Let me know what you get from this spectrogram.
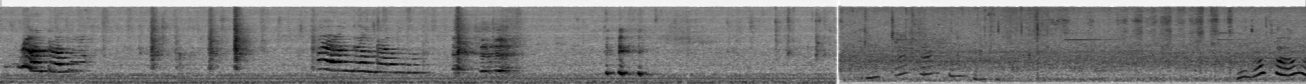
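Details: Cat vocalizing while eating, one of a compilation of cats and kittens. Several short, wavering meows that dip and rise come in bursts through the first ten seconds. After an abrupt cut, more quiet, warbling calls follow over room hum.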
